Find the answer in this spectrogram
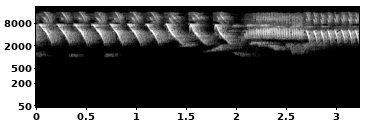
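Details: Canary song meant to motivate canaries to sing and to stimulate mating: a run of rapid downward-sweeping whistled notes, about six per second, then a brief buzzy roll and a fast, even trill of short pulses.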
